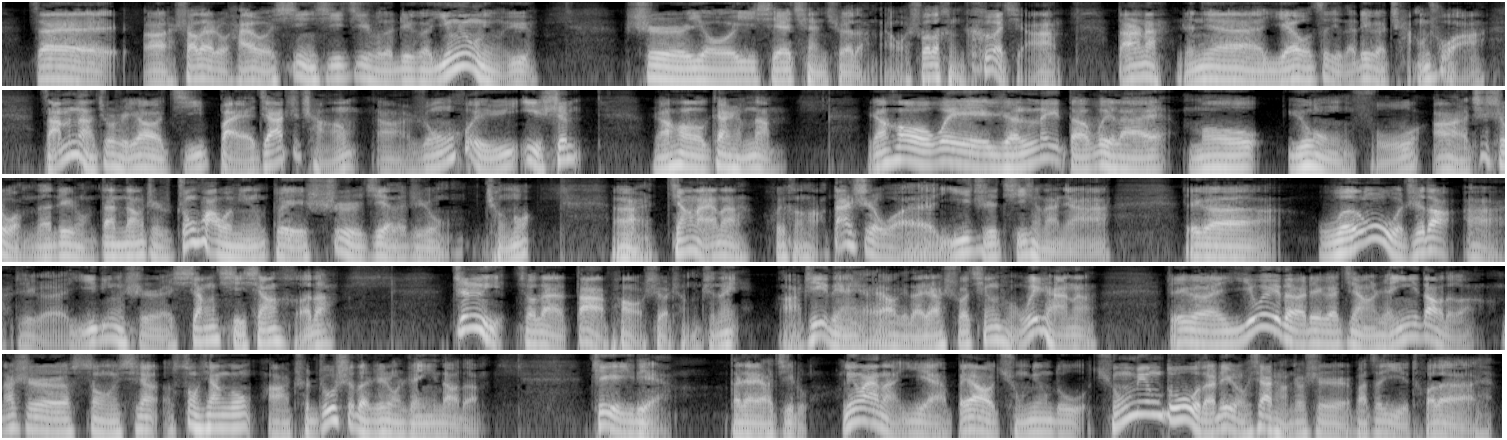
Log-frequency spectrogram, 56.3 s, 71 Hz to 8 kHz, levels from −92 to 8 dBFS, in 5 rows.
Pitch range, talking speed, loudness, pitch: 85-115 Hz, 245 characters per minute, -18 LUFS, 100 Hz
